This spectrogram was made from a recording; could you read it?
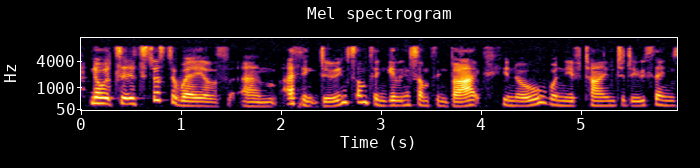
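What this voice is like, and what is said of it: Lilting northern accent. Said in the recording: “your gorgeous lilting accent, and it certainly isn't a Bandon accent ... The accent hasn't changed over the years. Yeah. But it's a north.”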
